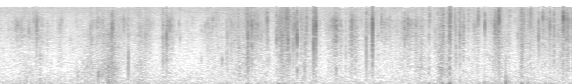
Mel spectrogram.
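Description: Fingertips and nails rub and scratch along the silicone ears of a binaural microphone. The result is a steady stream of soft, crinkly friction noise over a low rumbling body, with brief bright scratchy bursts flaring up throughout.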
